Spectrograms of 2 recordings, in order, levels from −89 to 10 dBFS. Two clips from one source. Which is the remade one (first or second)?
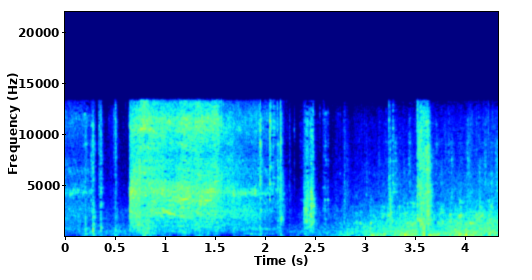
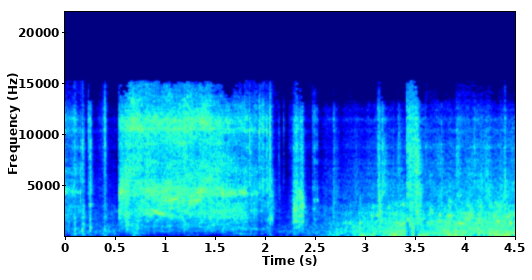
second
